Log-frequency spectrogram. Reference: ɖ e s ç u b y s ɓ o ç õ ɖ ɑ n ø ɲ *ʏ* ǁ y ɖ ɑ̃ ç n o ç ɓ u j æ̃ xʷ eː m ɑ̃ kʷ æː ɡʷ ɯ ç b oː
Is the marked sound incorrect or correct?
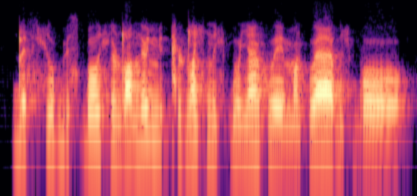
incorrect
